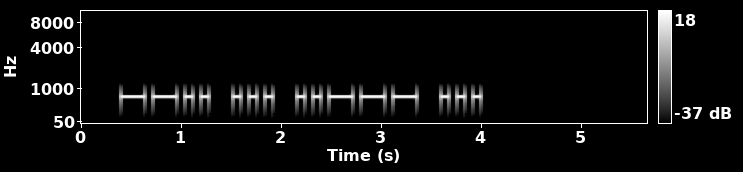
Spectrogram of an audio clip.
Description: Morse code, heard as a keyed tone, about 15 wpm, 700 Hz. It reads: ZS2S
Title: DXCC-100 Call Signs - 4 Characters - Repeated 2x - 15wpm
